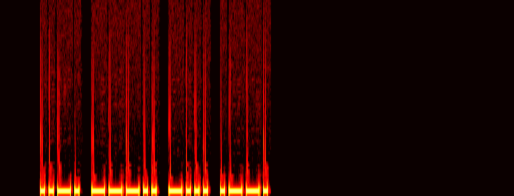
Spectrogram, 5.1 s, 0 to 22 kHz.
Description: Morse code, heard as a keyed tone, about 28 wpm, 700 Hz. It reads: F8BP
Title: DXCC-100 Call Signs - 4 Characters - Repeated 2x - 28wpm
